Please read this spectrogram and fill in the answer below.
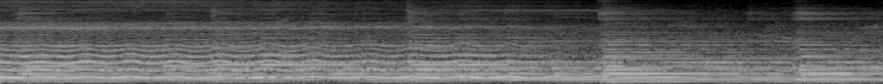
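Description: Live dangdut band playing with a female singer holding one long note with wide, even vibrato over sustained keyboard chords; the held note ends about three seconds in and the music carries on.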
